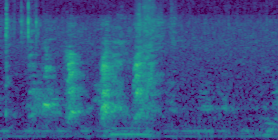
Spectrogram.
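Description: A dog barking faintly: four or five short barks in the first half, then it stops.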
